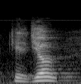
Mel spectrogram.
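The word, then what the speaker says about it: כליון: otro hijo le pusieron kilon así se pronuncia en hebreo killon y significa dolor desfallecimiento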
